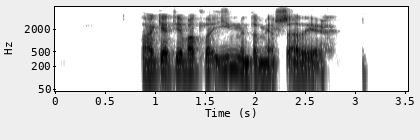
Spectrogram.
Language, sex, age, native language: Icelandic, male, 20-29, Icelandic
